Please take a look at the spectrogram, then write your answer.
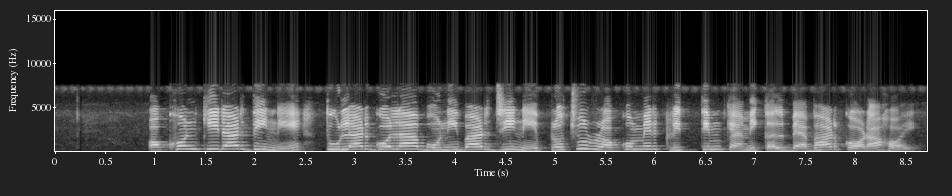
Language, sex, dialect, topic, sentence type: Bengali, female, Western, agriculture, statement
